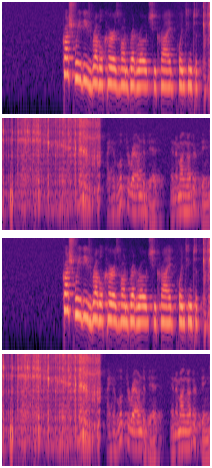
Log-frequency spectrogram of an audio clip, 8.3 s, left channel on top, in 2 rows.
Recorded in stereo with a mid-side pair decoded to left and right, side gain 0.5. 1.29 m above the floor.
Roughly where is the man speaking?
Ahead.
